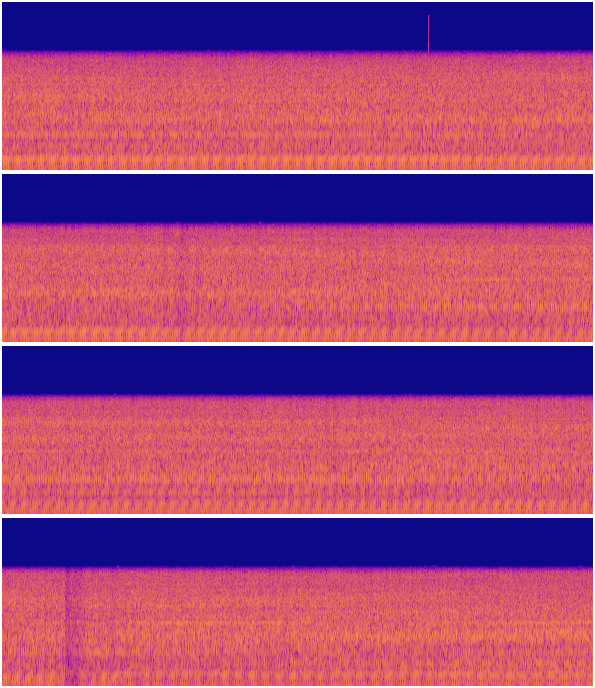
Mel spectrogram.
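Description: Engine idling steadily, a constant hum with a short dropout about three-quarters of the way through.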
